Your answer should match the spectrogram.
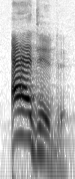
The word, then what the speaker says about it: added: D or a T, automatically it's pronounced id. So this verb is pronounced added. Again, another syllable.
